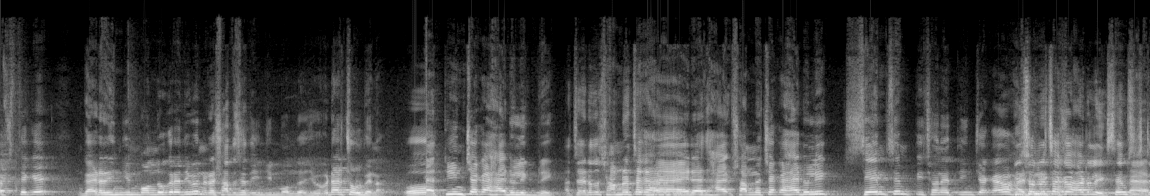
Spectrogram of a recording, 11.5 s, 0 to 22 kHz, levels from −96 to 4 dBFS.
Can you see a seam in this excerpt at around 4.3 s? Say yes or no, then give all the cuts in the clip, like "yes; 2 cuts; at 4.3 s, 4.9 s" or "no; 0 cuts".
yes; 1 cut; at 4.3 s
